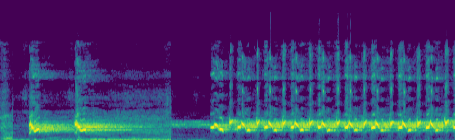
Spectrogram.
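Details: Yellow-vented bulbul in a long, rapid 'ropel' song style, played as a lure to make other bulbuls sing: two sharp note bursts with a sustained tone, a brief pause, then a fast, bubbling stream of chattering, warbled notes.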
